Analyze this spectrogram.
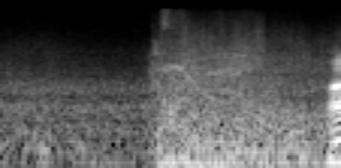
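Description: A fiery explosion bursts with a roar.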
